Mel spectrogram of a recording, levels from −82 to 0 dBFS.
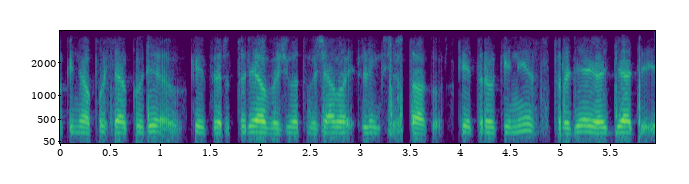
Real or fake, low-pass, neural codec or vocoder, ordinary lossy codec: real; 3.6 kHz; none; Opus, 24 kbps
